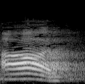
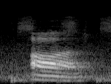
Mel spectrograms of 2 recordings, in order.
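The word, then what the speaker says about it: hour: See, though it is starting with H, but pronunciation an R. H-O-U-R. An R.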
